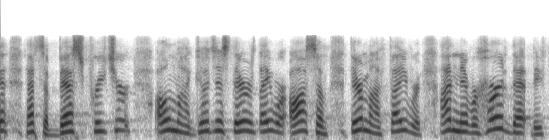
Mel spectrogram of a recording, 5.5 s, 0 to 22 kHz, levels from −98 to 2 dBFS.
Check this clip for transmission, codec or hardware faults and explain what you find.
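The speech arrives intact over what sounds like an AMR wideband (HD Voice) path, with content stopping near 7.5 kHz and only the light coding texture expected at a rate around 12.65 kbit/s, and no faults are present.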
